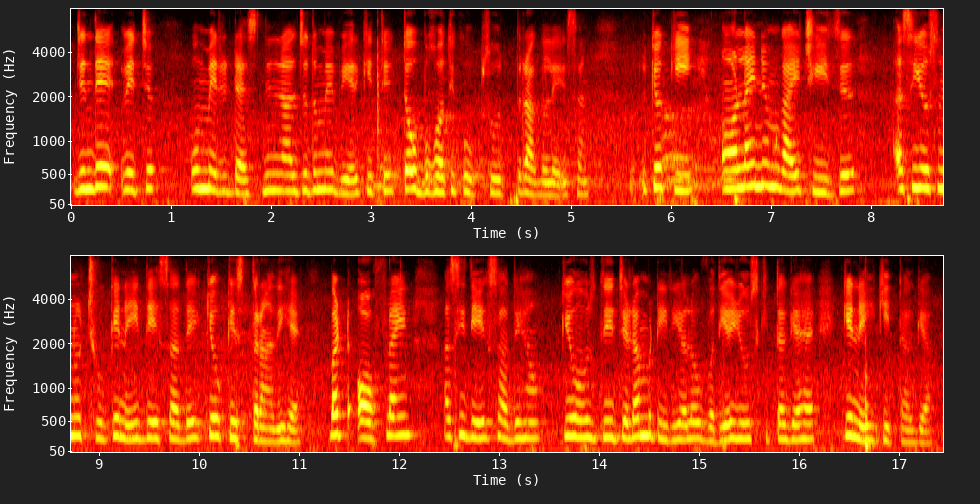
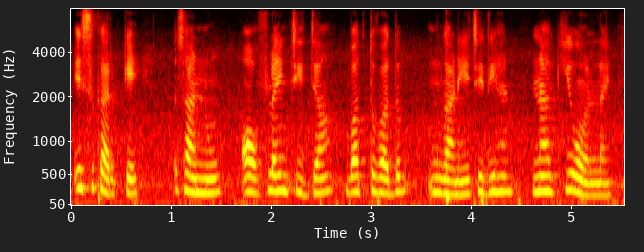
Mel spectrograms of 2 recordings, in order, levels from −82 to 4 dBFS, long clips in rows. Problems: background sounds at intervals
